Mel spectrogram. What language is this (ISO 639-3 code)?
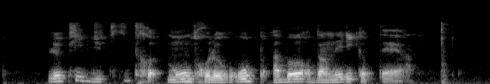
fra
